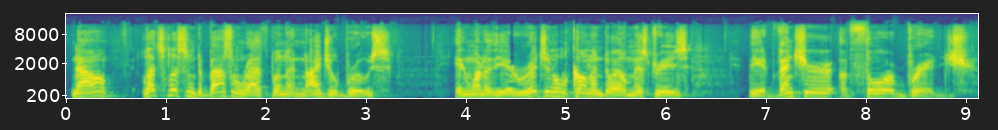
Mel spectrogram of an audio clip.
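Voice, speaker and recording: A man's voice: medium pitch, big pitch swings, normal speed. A man reading a scripted introduction as the narrator of a classic radio series.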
